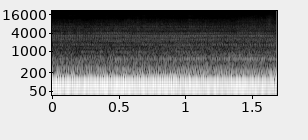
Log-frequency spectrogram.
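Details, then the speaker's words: Ford Fiesta ST180 on its first test drive after fitting a Direnza aftermarket engine mount: a heavy, steady low droning rumble through the cabin from the stiff mount. "That is the test drive. That's the vibration from Direnza's mount. Yeah. Which is coming off now because that is just fucking shit."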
